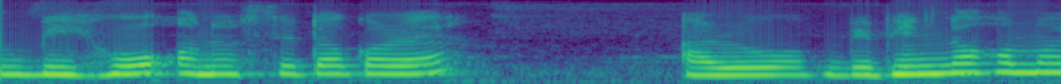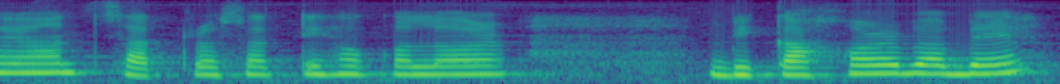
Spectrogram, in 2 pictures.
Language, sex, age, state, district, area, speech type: Assamese, female, 18-30, Assam, Jorhat, urban, spontaneous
